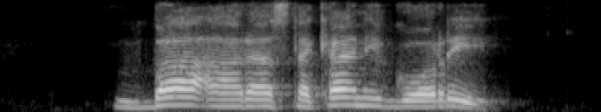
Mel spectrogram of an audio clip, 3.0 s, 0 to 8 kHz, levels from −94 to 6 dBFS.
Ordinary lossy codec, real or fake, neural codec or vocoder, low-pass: Opus, 16 kbps; fake; vocoder, 22.05 kHz, 80 mel bands, WaveNeXt; 7.2 kHz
